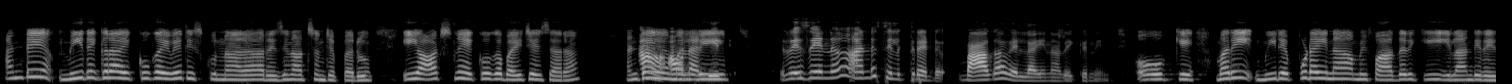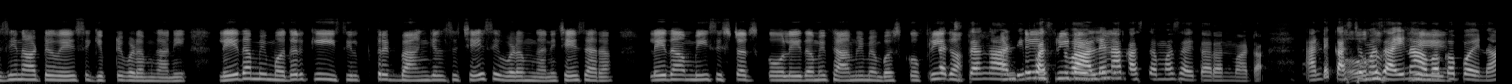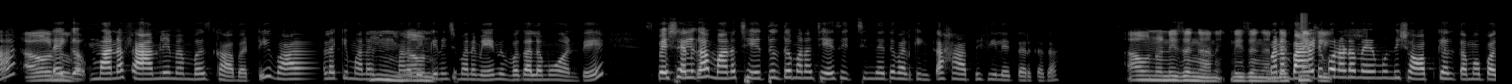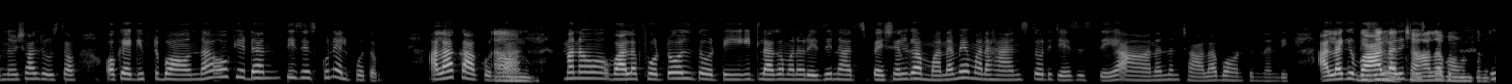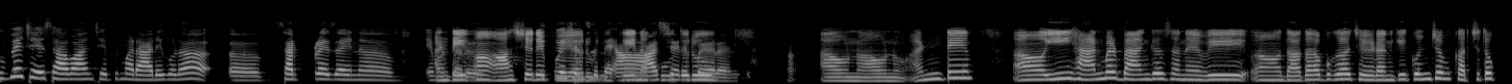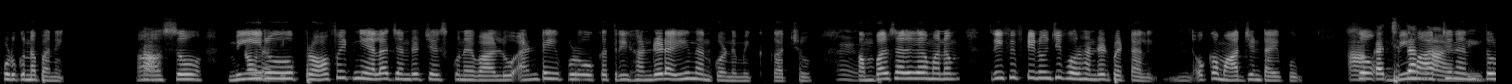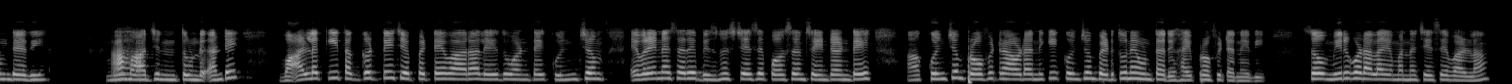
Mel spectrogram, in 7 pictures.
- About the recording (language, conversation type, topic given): Telugu, podcast, మీ పనిని మీ కుటుంబం ఎలా స్వీకరించింది?
- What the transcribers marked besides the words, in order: in English: "రెజిన్ ఆర్ట్స్"; in English: "ఆర్ట్స్‌నే"; in English: "బయ్"; in English: "రెసిన్ అండ్ సిల్క్ త్రెడ్"; other noise; in English: "ఫాదర్‌కి"; in English: "రెసీన్ ఆర్ట్"; in English: "గిఫ్ట్"; in English: "మదర్‌కి సిల్క్ త్రెడ్ బ్యాంగిల్స్"; in English: "సిస్టర్స్‌కో"; in English: "ఫ్యామిలీ మెంబర్స్‌కో ఫ్రీగా"; in English: "ఫ్రీ ట్రై"; in English: "ఫస్ట్"; in English: "కస్టమర్స్"; in English: "కస్టమర్స్"; in English: "లైక్"; in English: "ఫ్యామిలీ మెంబర్స్"; in English: "స్పెషల్‌గా"; in English: "హ్యాపీ ఫీల్"; in English: "డెఫ్‌నేట్లి"; other street noise; in English: "గిఫ్ట్"; in English: "డన్"; in English: "రెసిన్ ఆర్ట్స్ ,స్పెషల్‌గా"; in English: "హ్యాండ్స్"; in English: "డాడీ"; in English: "సర్ప్రైజ్"; in English: "సిట్యుయేషన్స్"; in English: "హ్యాండ్‌మేడ్ బ్యాంగిల్స్"; in English: "సో"; in English: "ప్రాఫిట్‌ని"; in English: "జనరేట్"; in English: "త్రీ హండ్రెడ్"; in English: "త్రీ ఫిఫ్టీ నుంచి ఫోర్ హండ్రెడ్"; in English: "మార్జిన్"; in English: "సో"; in English: "మార్జిన్"; in English: "మార్జిన్"; tapping; in English: "బిజినెస్"; in English: "పర్సన్స్"; in English: "ప్రోఫిట్"; in English: "హై‌ప్రోఫిట్"; in English: "సో"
